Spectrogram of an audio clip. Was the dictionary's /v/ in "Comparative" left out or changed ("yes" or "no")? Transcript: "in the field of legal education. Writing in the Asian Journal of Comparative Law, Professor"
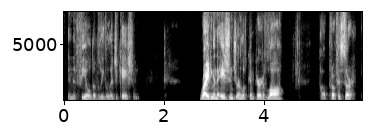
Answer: no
